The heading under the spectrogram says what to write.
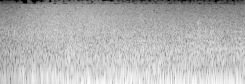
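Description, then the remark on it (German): Breakers crash in a loud, continuous roar of churning surf as a ship heads toward rocks, swelling slightly at the start and then holding steady, with a deep rumbling low end and no voices. “Das sind Brecher! Alle Mann an Deck!”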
